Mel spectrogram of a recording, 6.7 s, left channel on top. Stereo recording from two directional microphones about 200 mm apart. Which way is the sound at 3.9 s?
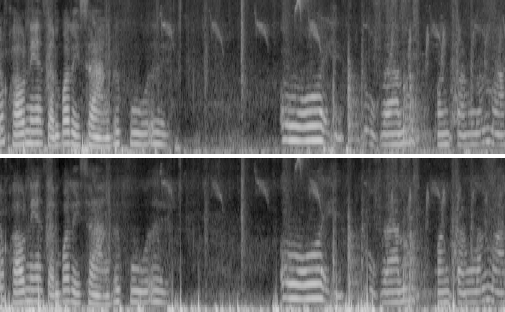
5° left (ahead or behind).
